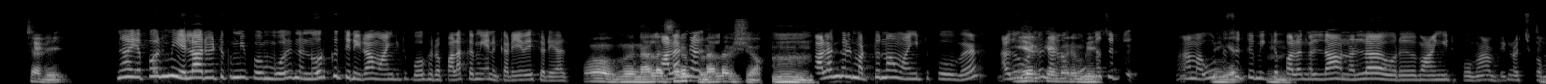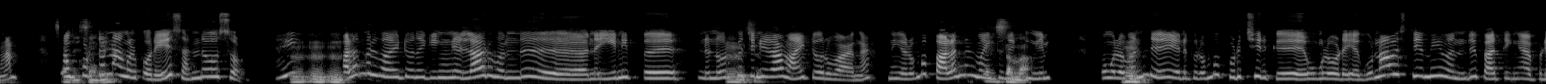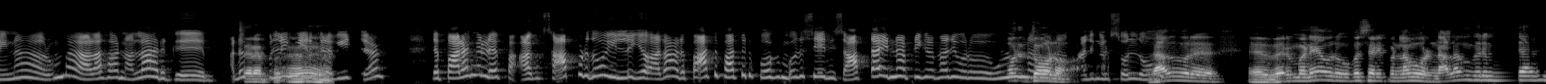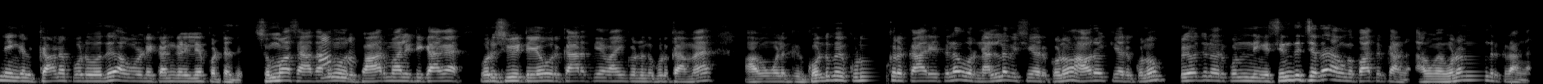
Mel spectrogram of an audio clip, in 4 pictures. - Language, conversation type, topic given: Tamil, podcast, நீ நெருக்கமான நட்பை எப்படி வளர்த்துக் கொள்கிறாய்?
- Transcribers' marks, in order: other noise; "வித்தியாசமா" said as "விற்சம"; in English: "பார்மாலிட்டிக்காக"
